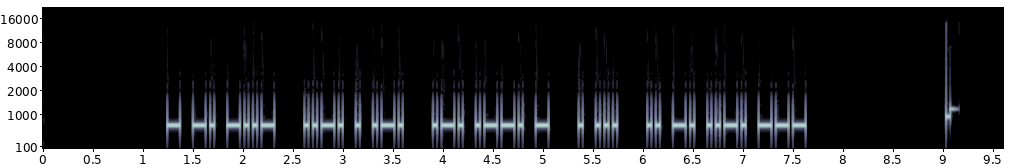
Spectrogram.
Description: Morse code, heard as a keyed tone, about 28 wpm, 700 Hz. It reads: TNX FER RPT ES INFO
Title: Common QSO Phrases Encore 28wpm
